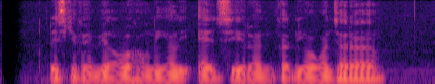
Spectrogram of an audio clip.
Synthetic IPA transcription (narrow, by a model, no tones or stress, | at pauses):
riskifabianalɔɦɔk̚niŋaliʔɛd͡ʒsiɾankardiwawaɲt͡ʃaɾa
